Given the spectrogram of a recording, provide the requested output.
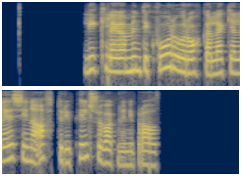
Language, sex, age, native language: Icelandic, female, 40-49, Icelandic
